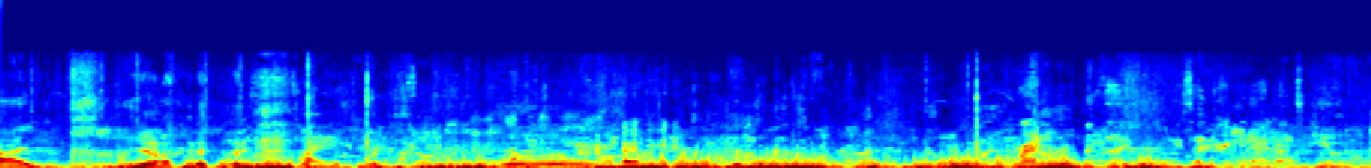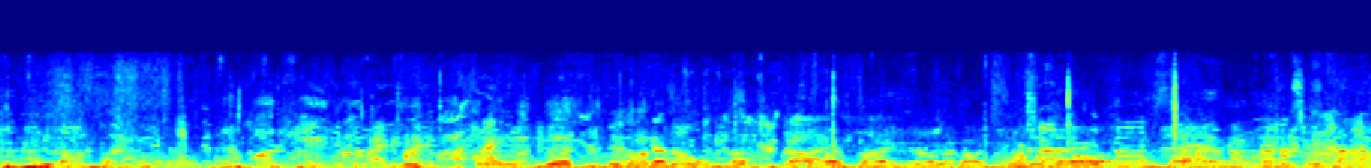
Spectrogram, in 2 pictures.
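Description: Young women chat and call out to each other outdoors.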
